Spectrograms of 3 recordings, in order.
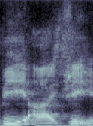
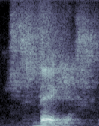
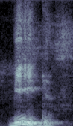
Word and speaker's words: big: But for example, the word B-I-G is pronounced big. That's a short I sound. It is not pronounced big, which is how many Spanish speakers pronounce it.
